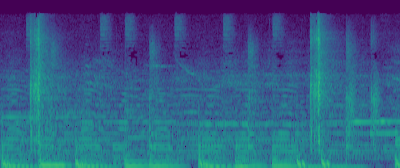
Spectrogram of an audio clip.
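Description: Camera shutter clicking twice, about three seconds apart: test shots that fire a remote flash through a radio trigger. Background music with a steady bass plays under it.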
